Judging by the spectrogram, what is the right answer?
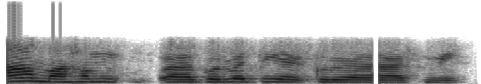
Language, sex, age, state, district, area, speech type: Sanskrit, female, 18-30, Tamil Nadu, Chennai, urban, conversation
